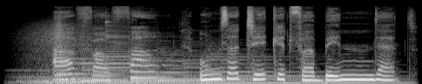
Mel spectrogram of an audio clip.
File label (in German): Soundlogo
